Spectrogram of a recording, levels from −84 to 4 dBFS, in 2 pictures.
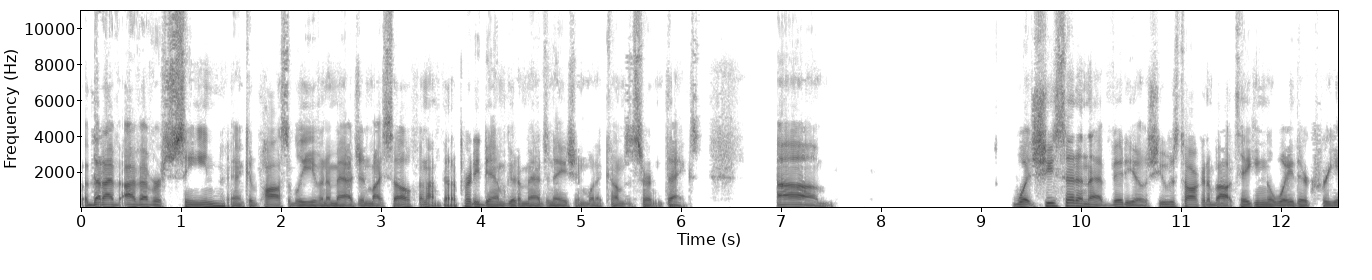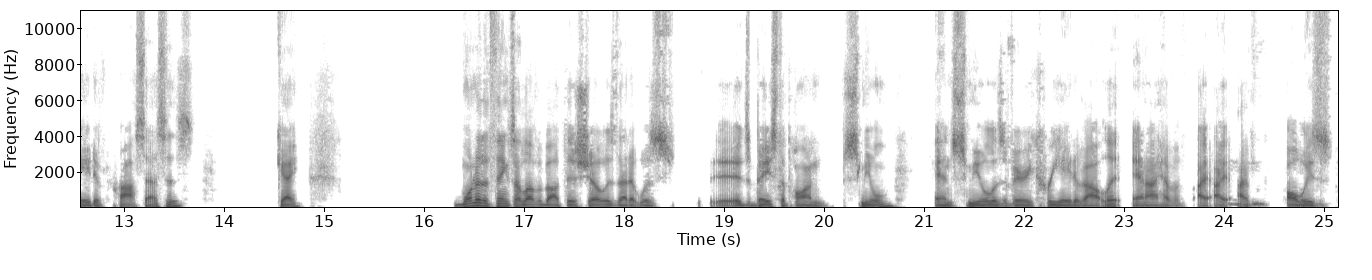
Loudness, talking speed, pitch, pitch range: -28 LUFS, 175 wpm, 95 Hz, 90-110 Hz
